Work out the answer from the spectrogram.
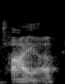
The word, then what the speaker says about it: TYA: TYA stands for Trust Your Abundance, and we pronounce it Taya, and it's now a thing.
